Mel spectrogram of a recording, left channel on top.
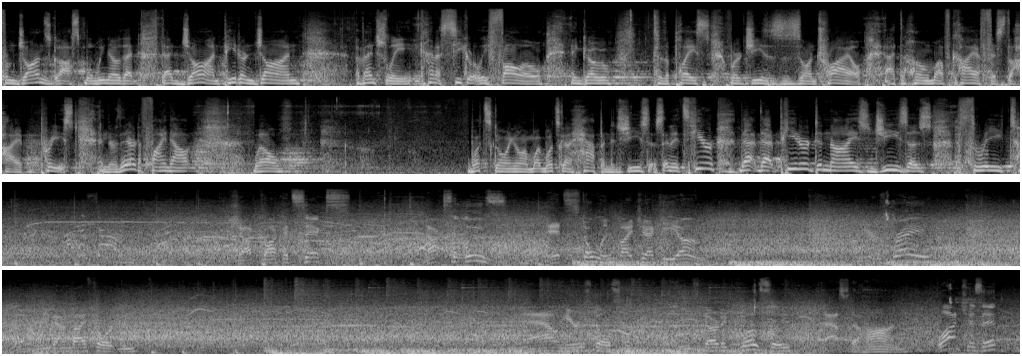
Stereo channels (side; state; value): both; different; correlation 0.00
